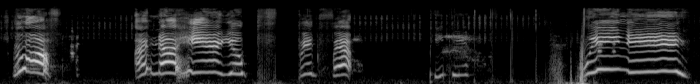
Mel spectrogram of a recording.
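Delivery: high loud squealing insults; playful panicked yelling. Pretend. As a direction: shriek insults while fleeing.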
